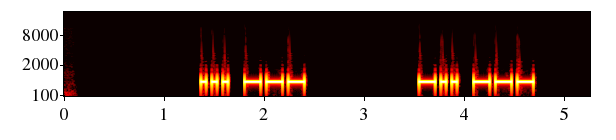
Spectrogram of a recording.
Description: Morse code, heard as a keyed tone, about 22 wpm, 700 Hz. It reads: SO DO
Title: 3x Word-Spacing - Sentences from Top 400 Words - 22wpm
